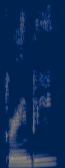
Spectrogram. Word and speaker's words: Grande: If you Google it, she does an interview where she actually tells people the correct way to say her name, which is Grandy.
